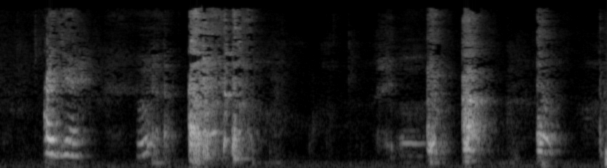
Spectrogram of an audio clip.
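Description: A child coughing in short, separate bursts, about six in all, with a pause of about a second in the middle.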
